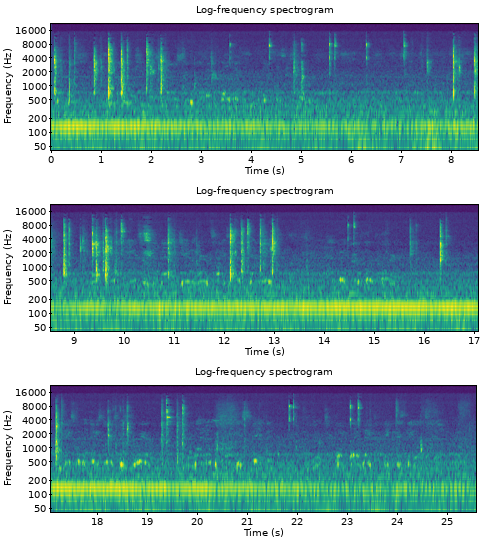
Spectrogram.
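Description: Faint, irregular clicking of a computer keyboard and mouse, in small clusters that thin out near the end, over a steady low hum.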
